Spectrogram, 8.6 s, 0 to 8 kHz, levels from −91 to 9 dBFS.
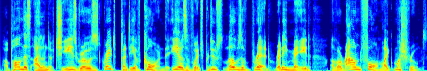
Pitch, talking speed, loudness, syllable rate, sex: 170 Hz, 180 wpm, -18 LUFS, 4.4 syllables/s, male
